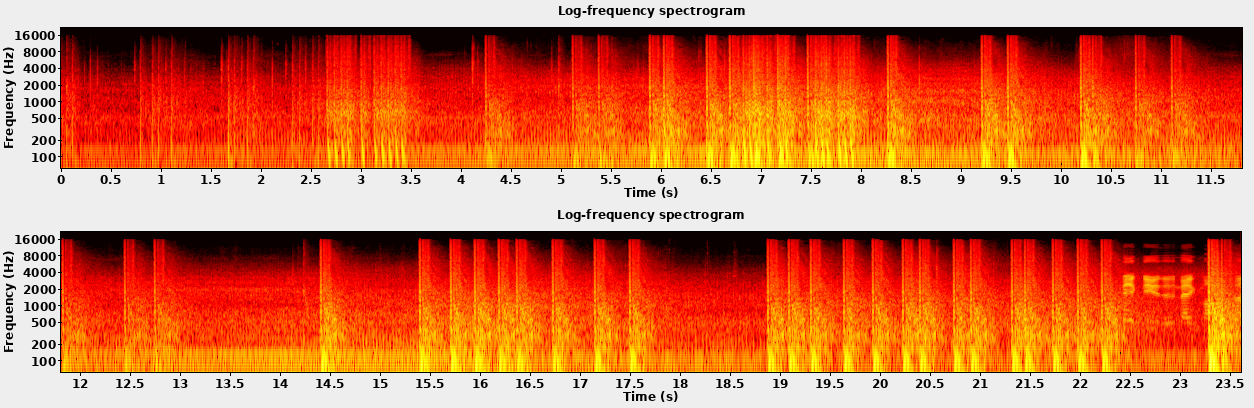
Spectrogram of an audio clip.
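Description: Rifles fire in rapid bursts, with sharp cracks echoing outdoors.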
